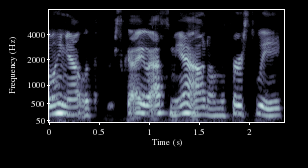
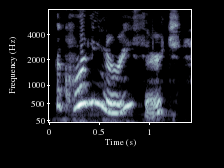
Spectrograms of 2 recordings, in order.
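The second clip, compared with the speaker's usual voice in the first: playful catchphrase; 10 semitones higher, 7 dB louder than usual. Real, not acted. Jokey catchphrase after announcing it.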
